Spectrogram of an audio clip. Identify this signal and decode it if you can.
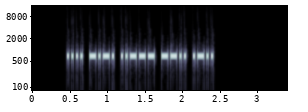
Morse code, heard as a keyed tone, about 40 wpm, 690 Hz. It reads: HC2ZL
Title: DXCC-100 Call Signs - 5 Characters - Repeated 2x - 40wpm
